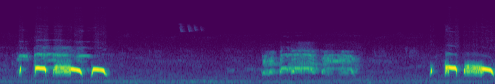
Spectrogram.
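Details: Spotted dove decoy calling: two of its phrases, each a pip, a coo, a long buzzy coo and a bent closing coo. Between them another bird gives a long, softer, harmonic, wavering call. Faint hum throughout.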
